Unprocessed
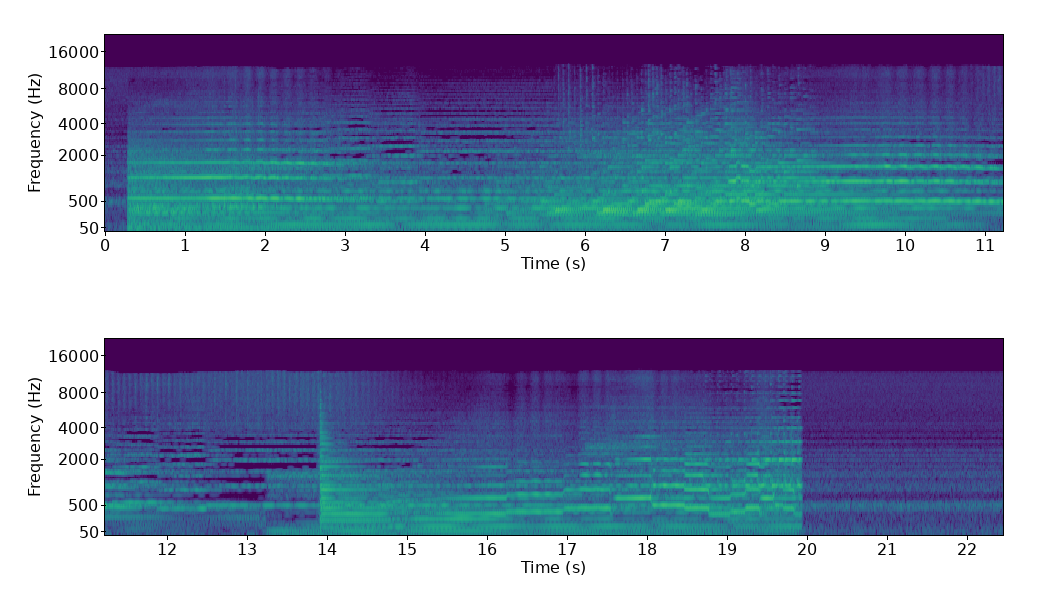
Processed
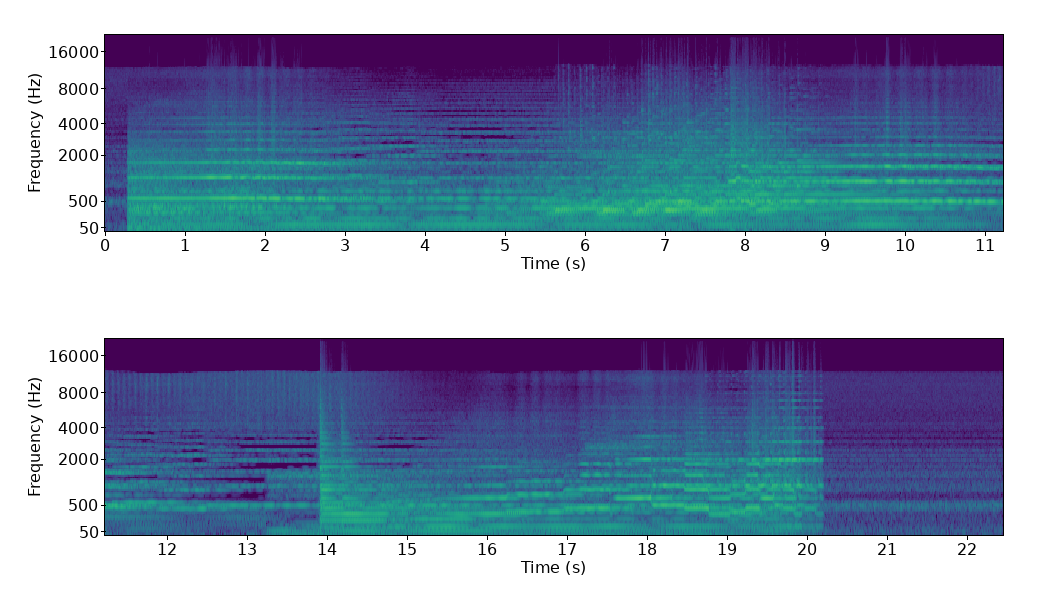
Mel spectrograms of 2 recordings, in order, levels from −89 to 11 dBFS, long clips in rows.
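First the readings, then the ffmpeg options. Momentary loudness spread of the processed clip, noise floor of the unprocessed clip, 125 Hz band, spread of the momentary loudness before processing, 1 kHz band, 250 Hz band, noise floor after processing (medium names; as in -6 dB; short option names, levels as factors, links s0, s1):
14 LU, -50 dBFS, +0.5 dB, 14 LU, +0.5 dB, 0.0 dB, -49 dBFS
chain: -af "aeval=exprs='0.188*(abs(mod(val(0)/0.188+3,4)-2)-1)':c=same,aecho=1:1:127|268:0.126|0.422"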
